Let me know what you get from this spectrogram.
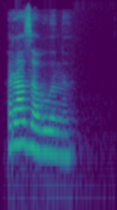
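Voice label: "разавлыны", Komi, female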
